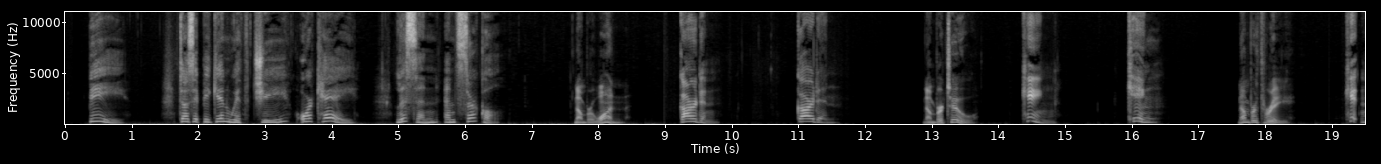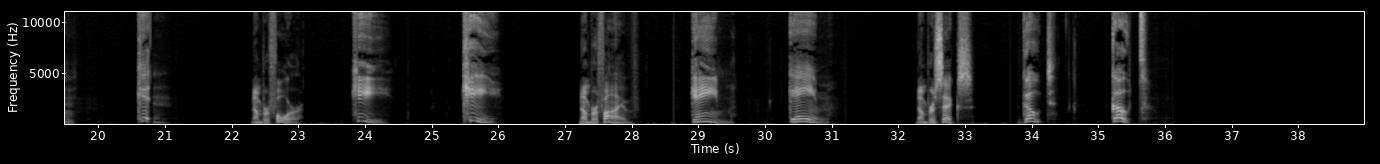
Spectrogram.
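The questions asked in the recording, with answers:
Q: Does it begin with G or K?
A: G: Garden

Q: Does it begin with G or K?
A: K: King

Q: Does it begin with G or K?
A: K: Kitten

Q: Does it begin with G or K?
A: K: Key

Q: Does it begin with G or K?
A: G: Game

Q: Does it begin with G or K?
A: G: Goat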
